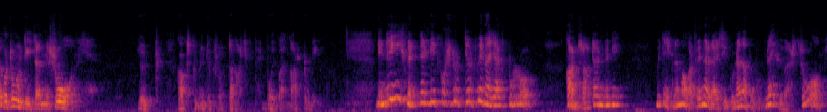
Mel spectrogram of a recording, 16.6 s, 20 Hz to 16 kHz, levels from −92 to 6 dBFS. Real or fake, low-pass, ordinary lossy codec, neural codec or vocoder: fake; 9.9 kHz; none; vocoder, 22.05 kHz, 80 mel bands, WaveNeXt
